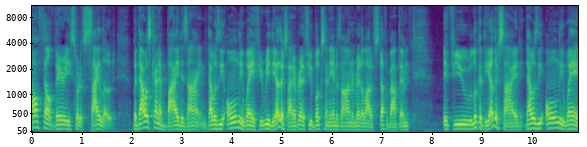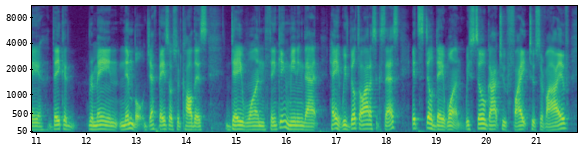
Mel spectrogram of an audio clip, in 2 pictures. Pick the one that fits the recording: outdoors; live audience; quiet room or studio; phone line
quiet room or studio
